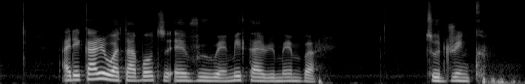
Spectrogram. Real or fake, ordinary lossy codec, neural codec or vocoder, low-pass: fake; none; autoencoder, 48 kHz, 32 numbers a frame, DAC-VAE, trained on Japanese speech; none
